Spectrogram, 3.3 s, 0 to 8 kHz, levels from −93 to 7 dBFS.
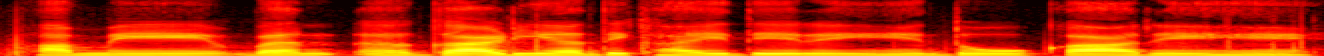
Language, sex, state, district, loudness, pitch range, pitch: Hindi, female, Madhya Pradesh, Bhopal, -19 LUFS, 195-205 Hz, 200 Hz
